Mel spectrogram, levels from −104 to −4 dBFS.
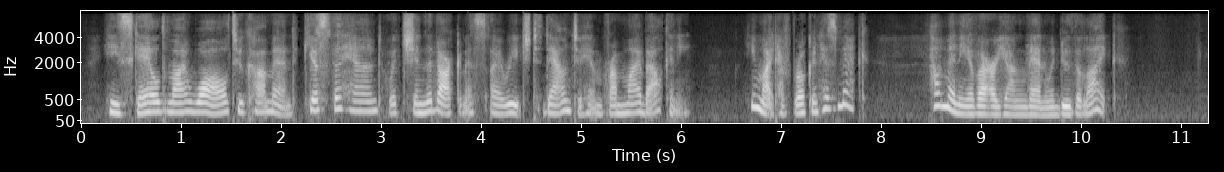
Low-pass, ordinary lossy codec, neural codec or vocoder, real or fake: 7.2 kHz; AAC, 32 kbps; codec, 16 kHz in and 24 kHz out, 0.8 kbps, FocalCodec, streaming, 65536 codes; fake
